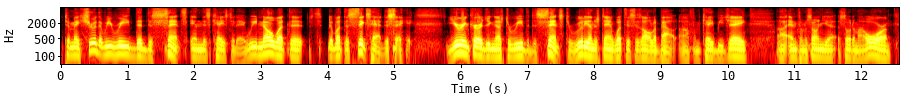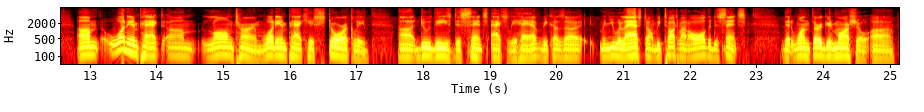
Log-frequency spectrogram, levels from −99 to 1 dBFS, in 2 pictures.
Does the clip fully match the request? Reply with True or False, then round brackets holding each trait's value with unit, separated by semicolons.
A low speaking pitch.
True (105 Hz)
